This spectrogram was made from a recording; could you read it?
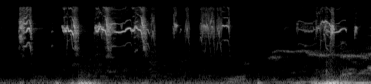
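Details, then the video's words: Sogon immediately responding to a rival's song: several quick high chirping bursts, then a twisting whistled phrase over a steady lower tone and low rumble. "SOGON FIGHTER LANGSUNG RESPON DENGAR SUARA SOGON GACOR"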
